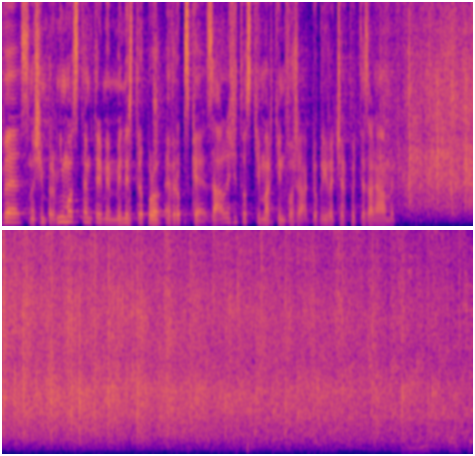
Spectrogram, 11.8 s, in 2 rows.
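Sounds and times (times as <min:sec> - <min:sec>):
speech: 0:00.0 - 0:05.5
audience applause: 0:04.8 - 0:11.7.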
